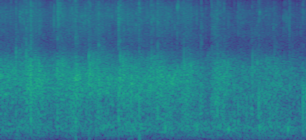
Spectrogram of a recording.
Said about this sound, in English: Can we all clap our hands together and say amen?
